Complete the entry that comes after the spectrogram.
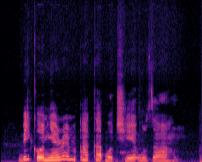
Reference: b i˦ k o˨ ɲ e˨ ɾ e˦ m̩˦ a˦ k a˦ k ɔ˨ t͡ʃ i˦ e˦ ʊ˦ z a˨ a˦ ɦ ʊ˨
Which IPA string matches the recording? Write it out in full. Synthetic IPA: b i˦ k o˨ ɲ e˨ ɾ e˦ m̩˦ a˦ k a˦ k͡p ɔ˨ t͡ʃ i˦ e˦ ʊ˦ z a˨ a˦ ɦ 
